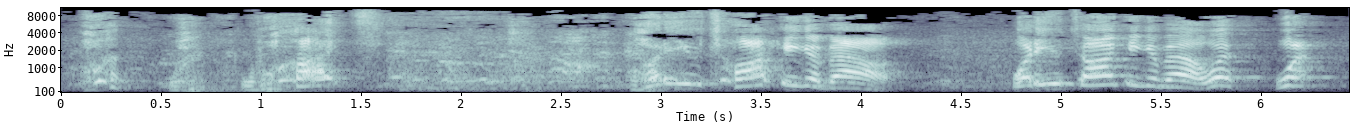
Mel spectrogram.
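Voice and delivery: a father floored by what his son just said; mock-shocked what are you talking about; shocked disbelief. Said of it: "I was so shocked".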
